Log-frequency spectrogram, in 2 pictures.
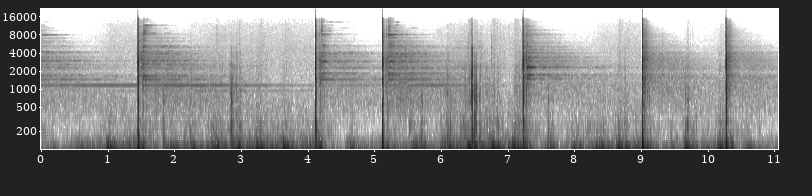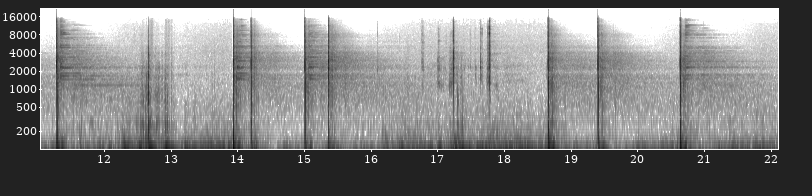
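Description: HK USP Tactical 9mm pistol fired about twenty times at an irregular pace, single shots and quick pairs, many followed by the ringing clang of a hit steel target. A low rumble runs underneath.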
